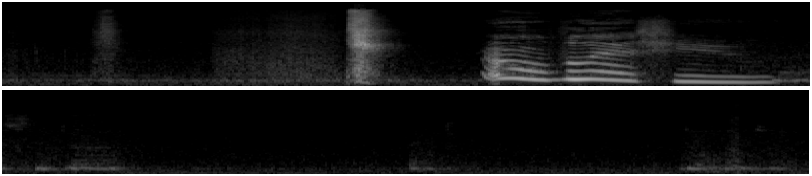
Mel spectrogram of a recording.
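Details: Cat: one sharp sneeze followed by several meows in a quiet room: a single sneeze.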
